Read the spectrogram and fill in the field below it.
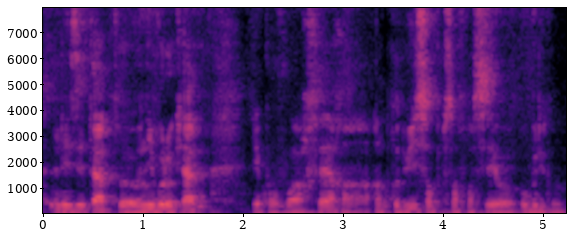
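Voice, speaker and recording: Somewhat breathy and monotone, a man speaks at a medium pitch with a dark, mellow tone and flat intonation, with audible room echo. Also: moderate pace. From Normandy, France (Rouen area). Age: 30s. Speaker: entrepreneur, clothing brand founder. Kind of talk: interview. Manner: halting, many fillers.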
